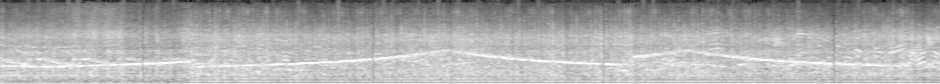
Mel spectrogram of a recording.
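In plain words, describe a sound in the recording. A siren wails nearby, rising and falling.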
